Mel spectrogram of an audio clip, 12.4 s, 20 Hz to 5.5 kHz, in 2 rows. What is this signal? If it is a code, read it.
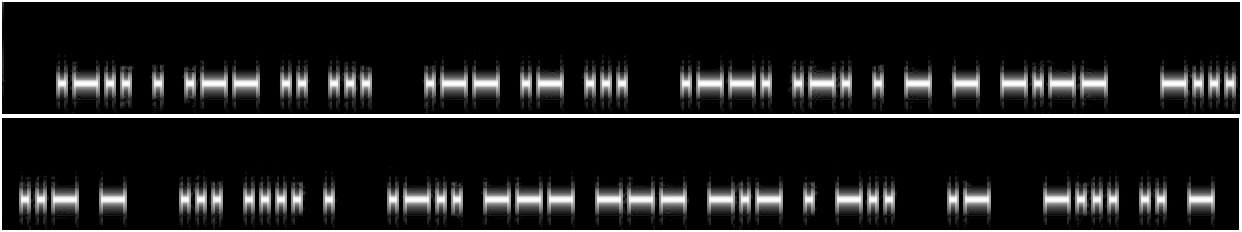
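Morse code, heard as a keyed tone, about 30 wpm, 600 Hz. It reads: LEWIS WAS PRETTY BUT SHE LOOKED A BIT
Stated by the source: Morse code at 30 wpm, the novel Never by Ken Follett in English, from CW med Gnister.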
